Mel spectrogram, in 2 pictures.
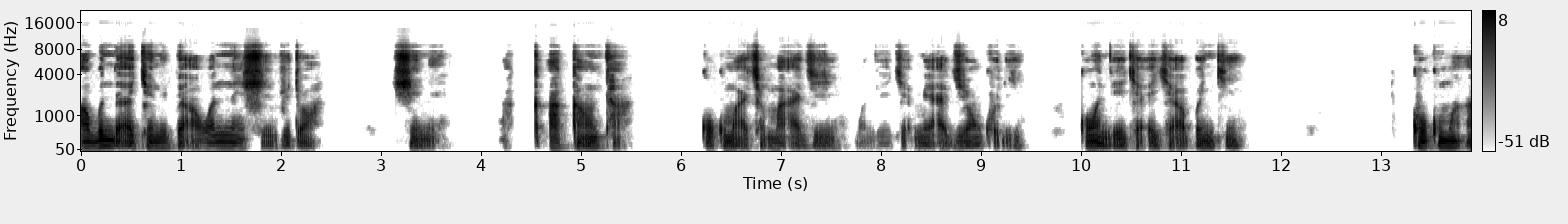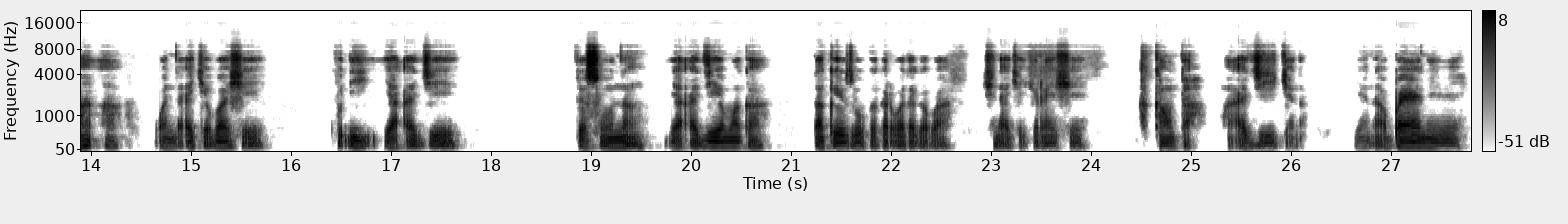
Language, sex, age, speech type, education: Hausa, male, 15-29, spontaneous, secondary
